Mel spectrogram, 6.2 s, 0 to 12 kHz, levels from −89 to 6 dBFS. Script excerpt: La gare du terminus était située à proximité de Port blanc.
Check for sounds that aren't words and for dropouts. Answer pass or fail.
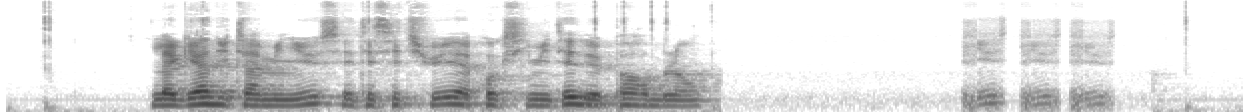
fail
